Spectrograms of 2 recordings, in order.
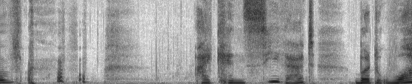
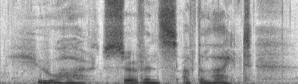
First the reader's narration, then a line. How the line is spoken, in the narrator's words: she whispered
